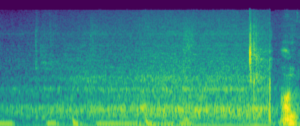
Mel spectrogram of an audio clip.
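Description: Water at the boil in a stainless steel pot on an electric hob: a steady hiss that grows slightly louder.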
